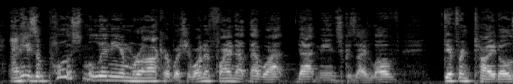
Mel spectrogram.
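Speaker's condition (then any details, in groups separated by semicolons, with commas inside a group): No condition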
